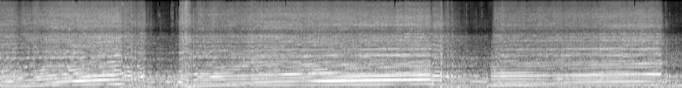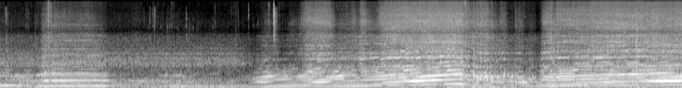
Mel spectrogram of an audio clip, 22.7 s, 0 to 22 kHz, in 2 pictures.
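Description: A 1990 Acura Integra RS with 400,000 miles, its engine running a little rich, revs repeatedly: loud close rises and falls in pitch over a steady idle, several throttle blips in a row.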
